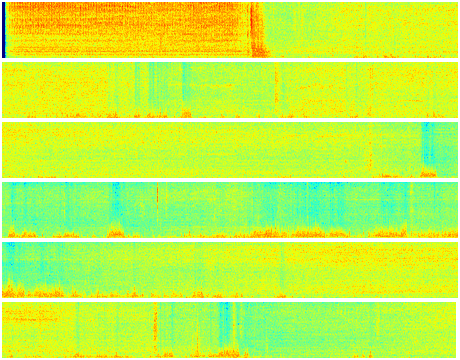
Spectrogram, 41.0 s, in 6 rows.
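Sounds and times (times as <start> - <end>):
car engine idling: 0.0 - 41.0
loud thump: 3.6 - 4.4
wind on the microphone: 5.2 - 12.5, 19.2 - 32.2, 34.2 - 38.5, 39.3 - 40.0.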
